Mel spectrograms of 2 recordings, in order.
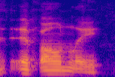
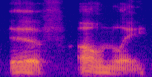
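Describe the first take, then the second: First: Softer bitter mutter after a laugh; a dry, quiet aside. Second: Much softer, slow near-whisper; whispered echo. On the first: Hades grumbling to himself after laughing, quieter. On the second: Hades repeating his wish to himself, near whisper. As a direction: trail off into a bitter murmur. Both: Retold or imitated. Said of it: "so hilarious and so quotable".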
